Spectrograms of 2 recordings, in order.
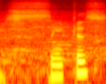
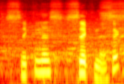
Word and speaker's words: Syknis: And let's see, Rosalina, how do you say that name? Syknis. Syknis.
